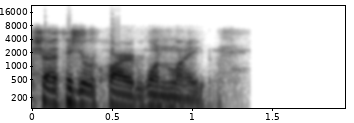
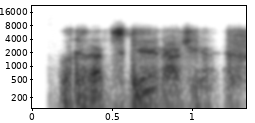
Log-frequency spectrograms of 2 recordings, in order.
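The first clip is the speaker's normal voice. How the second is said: whispering in hushed tones. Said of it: "they will whisper in hushed tones".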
